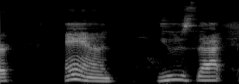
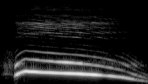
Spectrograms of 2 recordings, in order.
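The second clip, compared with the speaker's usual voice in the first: very loud, shrill, high whoo, long and stretched; 19 dB louder than usual. Reading aloud a bigger exclamation mark that needs to be really loud, very loud 'whoo'. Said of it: "We got to be really loud with this one".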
